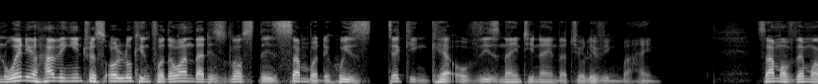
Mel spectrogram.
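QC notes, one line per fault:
Throughout, aliasing: the s and sh sounds come out gritty and metallic, and the spectrum runs hard right up to a wall at 8 kHz. That edge fits a drop to a 16 kHz sample rate with no low-pass filter first. Everything above 8 kHz has folded back down onto wrong, unrelated frequencies. The folded junk sits roughly 20 dB under the speech.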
